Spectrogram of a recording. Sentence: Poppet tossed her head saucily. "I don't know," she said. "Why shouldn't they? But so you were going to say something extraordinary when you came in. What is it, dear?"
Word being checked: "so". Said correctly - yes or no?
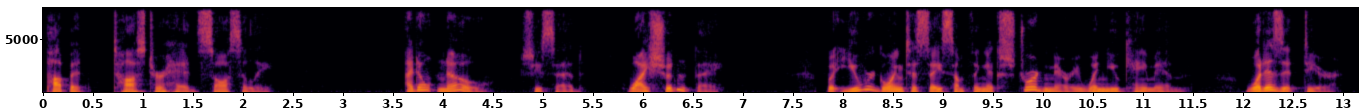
no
